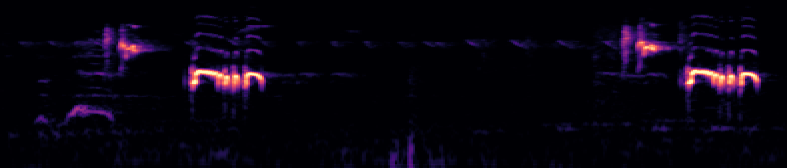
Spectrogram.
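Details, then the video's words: Female zebra dove calling a male, giving two short phrases of rapid, bubbling coo notes a few seconds apart. Each is preceded by a thin, high, falling chirp from another bird, and there is soft background rustle. "SUARA BETINA GACOR MENGGODA JANTAN‼️Perkutut Betina Memanggil Jantan"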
